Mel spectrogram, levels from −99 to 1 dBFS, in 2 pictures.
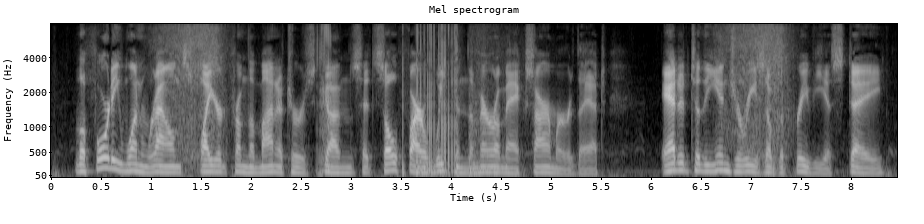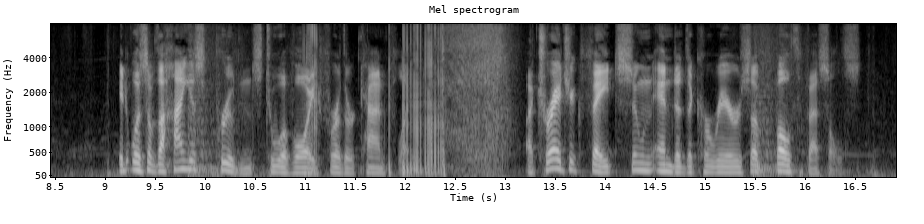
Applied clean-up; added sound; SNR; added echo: none; Fireworks + Tearing; 14 dB; none.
